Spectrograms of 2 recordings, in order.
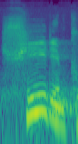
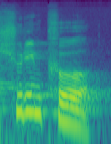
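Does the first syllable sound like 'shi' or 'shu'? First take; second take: shi; shu. First: The first syllable has a 'shwi' glide sound. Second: The first syllable has a rounded 'shu' sound. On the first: The speaker calls it wrong. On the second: The speaker calls it right.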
